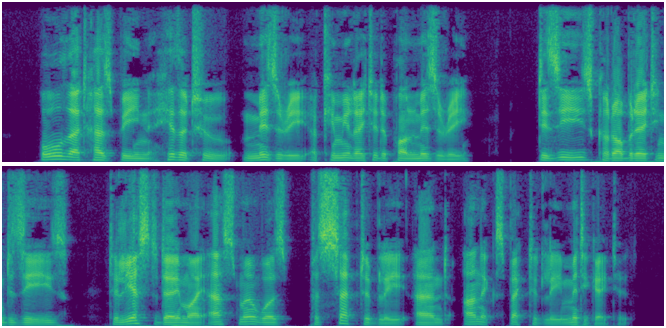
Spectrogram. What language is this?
English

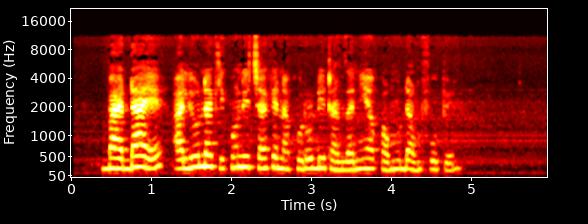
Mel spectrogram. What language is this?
Swahili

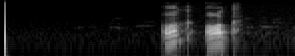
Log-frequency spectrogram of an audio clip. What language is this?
Russian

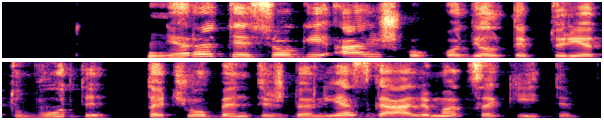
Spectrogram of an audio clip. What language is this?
Lithuanian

